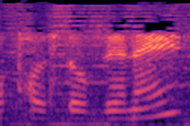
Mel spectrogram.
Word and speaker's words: Postelvina: I'm Danielle Postelvenet. So that's spelled P-O-S-T-E-L-V-I-N-A for my last name.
